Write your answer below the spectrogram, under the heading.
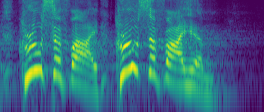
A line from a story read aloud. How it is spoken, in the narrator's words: they kept shouting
